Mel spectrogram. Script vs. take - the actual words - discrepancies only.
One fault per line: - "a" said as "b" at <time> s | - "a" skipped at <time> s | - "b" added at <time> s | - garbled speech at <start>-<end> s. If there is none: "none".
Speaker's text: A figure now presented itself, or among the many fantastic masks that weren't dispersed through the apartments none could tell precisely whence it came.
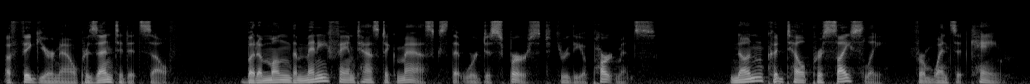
- "or" said as "but" at 2.4 s
- "weren't" said as "were" at 4.6 s
- "from" added at 9.0 s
